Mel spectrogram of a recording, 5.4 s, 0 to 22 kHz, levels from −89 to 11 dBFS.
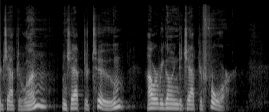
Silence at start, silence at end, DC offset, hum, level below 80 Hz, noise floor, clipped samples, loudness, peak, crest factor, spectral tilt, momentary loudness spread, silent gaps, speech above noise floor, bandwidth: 0 s; 0.8 s; under 0.1%; none; -74 dBFS; -66 dBFS; under 0.1%; -28 LUFS; -8 dBFS; 20 dB; -5.5 dB/octave; 10 LU; none; 39 dB; 18.5 kHz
